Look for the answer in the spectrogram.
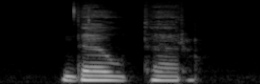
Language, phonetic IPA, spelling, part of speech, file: Polish, [ˈdɛwtɛr], deuter, noun, LL-Q809 (pol)-deuter.wav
